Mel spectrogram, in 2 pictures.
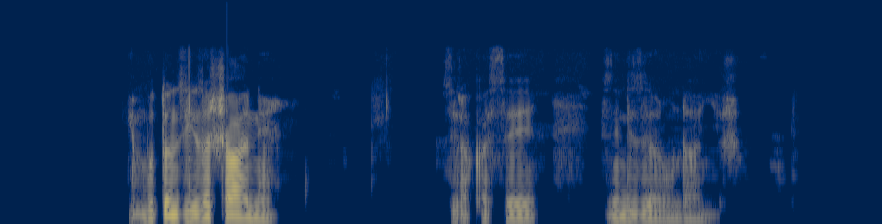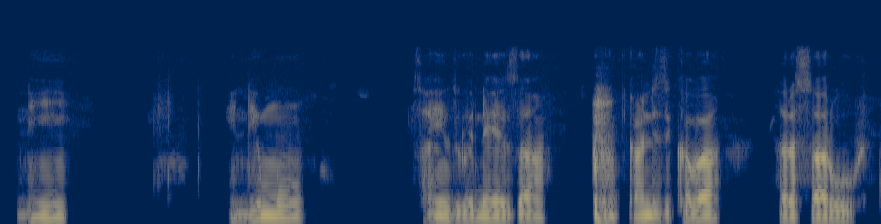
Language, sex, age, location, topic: Kinyarwanda, male, 50+, Musanze, agriculture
